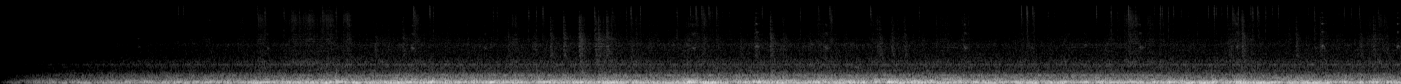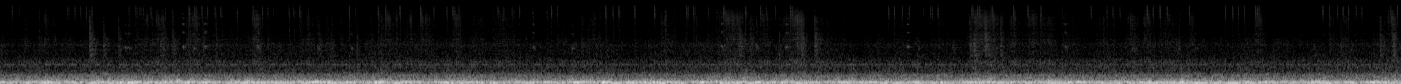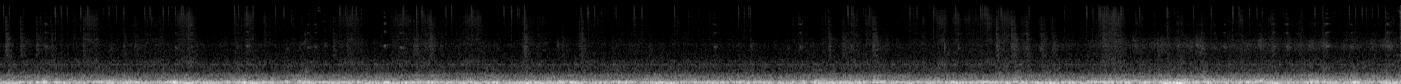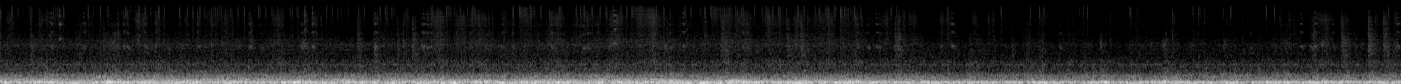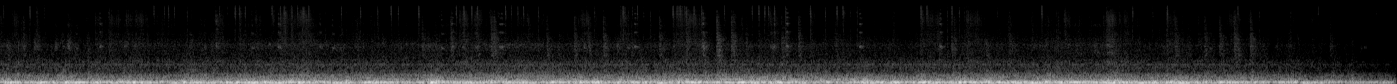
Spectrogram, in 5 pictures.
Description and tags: train somewhere in india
